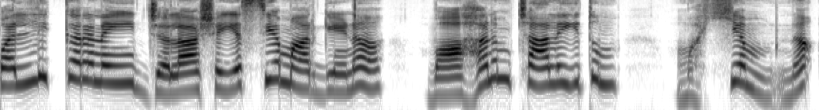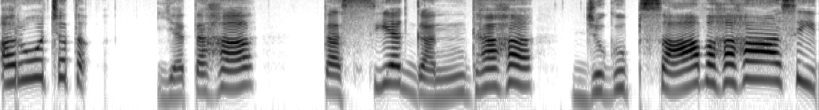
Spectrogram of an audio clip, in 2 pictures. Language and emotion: Sanskrit, disgusted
